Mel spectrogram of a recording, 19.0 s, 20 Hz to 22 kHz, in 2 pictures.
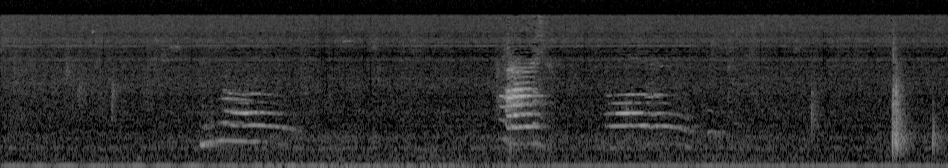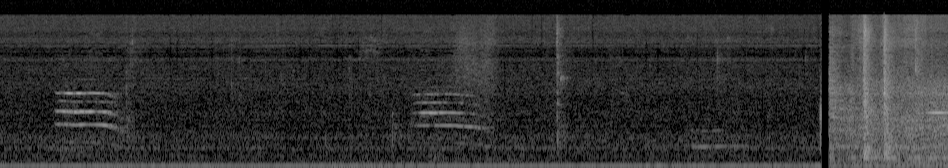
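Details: Cats from a household of 76 cats, including rescued and abandoned cats, meowing indoors: about six separate rising-then-falling meows with rich overtones, spaced a second or more apart, over a steady low hum.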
